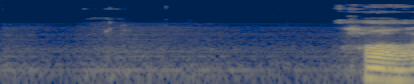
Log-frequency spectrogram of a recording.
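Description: Near silence with a faint steady hum, then a man starts speaking in Hindi near the end.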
